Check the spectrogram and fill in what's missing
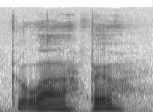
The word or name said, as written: ku w-ahpew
